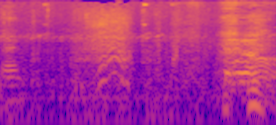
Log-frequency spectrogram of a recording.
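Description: People's voices, breaking into laughter near the end, with a short hiss about half a second in.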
